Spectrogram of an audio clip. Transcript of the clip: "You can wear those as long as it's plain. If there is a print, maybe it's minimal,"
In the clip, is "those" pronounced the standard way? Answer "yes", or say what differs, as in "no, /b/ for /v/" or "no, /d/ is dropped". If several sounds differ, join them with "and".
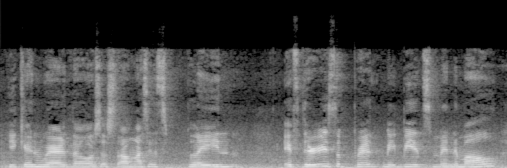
no, /s/ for /z/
